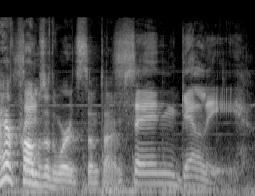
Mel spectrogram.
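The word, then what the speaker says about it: Sangheili: D Covenant I have problems with words sometimes sangi sangi is thaty is that how it's pronounced yes okay yeah I'm I'm actually quite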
